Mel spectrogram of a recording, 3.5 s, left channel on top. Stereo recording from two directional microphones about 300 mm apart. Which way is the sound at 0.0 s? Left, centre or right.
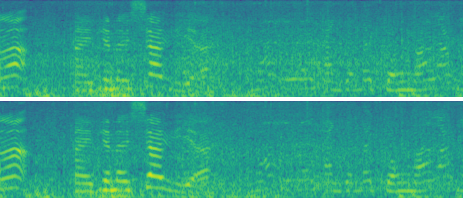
Centre.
